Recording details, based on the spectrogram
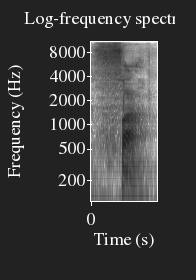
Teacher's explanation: Fa, fa, bibir bawah menempel ke gigi seri atas. Fa. Bunyinya samar, mendekati tempat keluar huruf fa.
